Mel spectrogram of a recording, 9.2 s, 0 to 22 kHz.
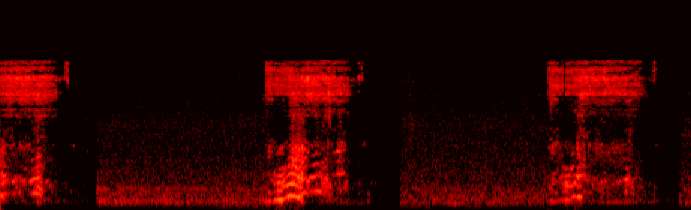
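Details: Sleeping girl with mouth open: rough, rattling snores on each breath, about 16 a minute, with quiet breathing between; mouth-open snoring.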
